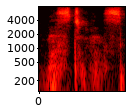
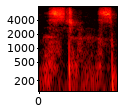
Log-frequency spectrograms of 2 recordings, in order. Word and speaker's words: mischievous: So, number 27, mischievous, mischievous, mischievous, mischievous, mischievous, mischievous. Many people pronounce this as mischievous. It's completely understandable, but they're adding an extra letter where there is none, so it is actually mischievous.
